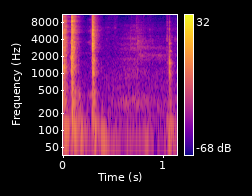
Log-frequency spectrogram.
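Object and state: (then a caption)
Glass work plate, loud clatter when struck. A ruler is set down on a glass craft work plate, making two sharp, bright clacks followed by a softer tap near the end. Each sound is short, with almost no ring and little low end. The plate is practical to clean but very noisy when things are put down or dropped on it.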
